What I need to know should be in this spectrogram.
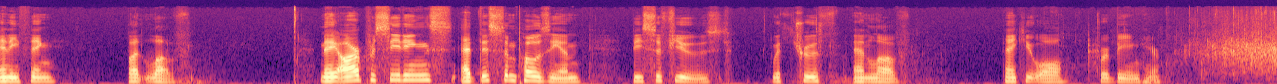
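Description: A middle-aged woman speaks calmly through a microphone in a large hall.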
